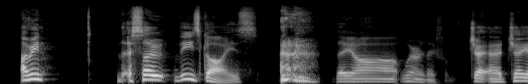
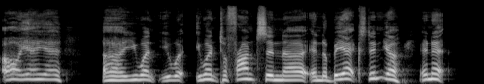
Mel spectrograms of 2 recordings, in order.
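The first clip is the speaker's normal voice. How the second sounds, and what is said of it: Imitated Bradford accent. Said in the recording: “what was that accent? ... It's like Bradford, bro. ... I don't know how to do a Bradford accent”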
